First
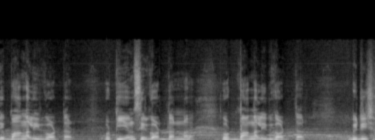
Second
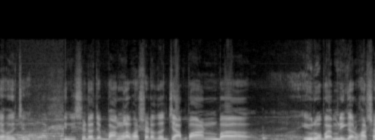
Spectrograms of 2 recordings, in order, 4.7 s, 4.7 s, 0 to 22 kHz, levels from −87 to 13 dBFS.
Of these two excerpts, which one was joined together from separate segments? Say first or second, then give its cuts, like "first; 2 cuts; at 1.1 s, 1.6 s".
second; 1 cut; at 1.0 s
